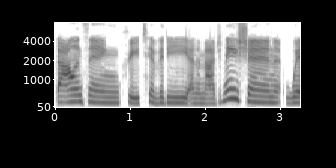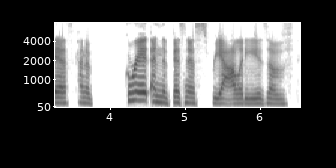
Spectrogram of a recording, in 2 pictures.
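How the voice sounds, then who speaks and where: Podcast guest, woman, low voice but bright and crisp, dry close mic. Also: normal speed, no echo. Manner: fluent, explanatory, with frequent fillers. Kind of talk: podcast interview.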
